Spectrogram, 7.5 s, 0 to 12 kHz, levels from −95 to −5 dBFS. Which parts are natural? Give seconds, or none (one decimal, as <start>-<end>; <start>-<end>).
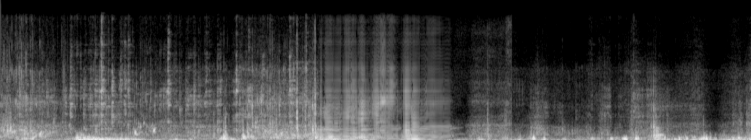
0.0-3.2; 4.5-7.5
